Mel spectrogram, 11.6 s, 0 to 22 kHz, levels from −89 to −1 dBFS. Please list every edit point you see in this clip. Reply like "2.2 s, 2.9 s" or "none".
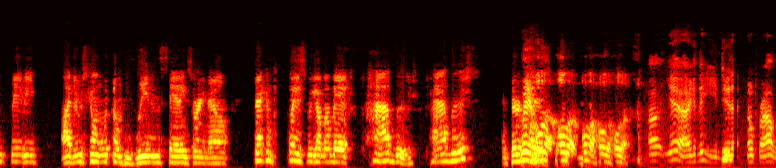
9.7 s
